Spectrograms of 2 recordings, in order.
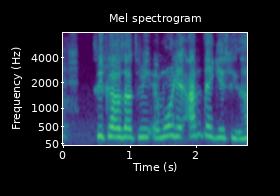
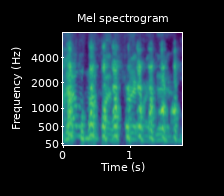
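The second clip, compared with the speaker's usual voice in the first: laughing; 5 semitones higher, 8 dB louder than usual. Real, not acted. Laughing while recalling the bite.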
